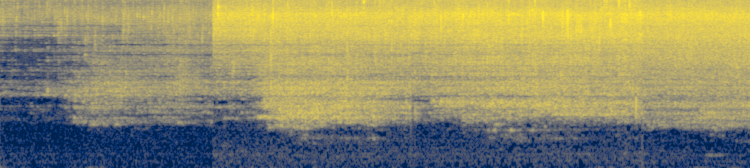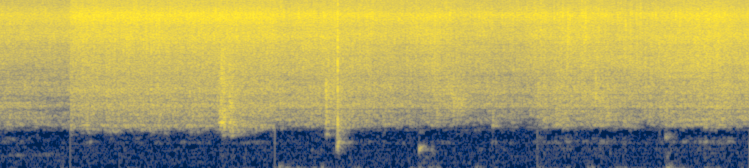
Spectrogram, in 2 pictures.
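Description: Banana yogurt batter deep-frying in a pan of hot oil: a steady high sizzle. It is faint at first and steps up in loudness about three seconds in and again about halfway through, as more rounds of batter go into the oil.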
